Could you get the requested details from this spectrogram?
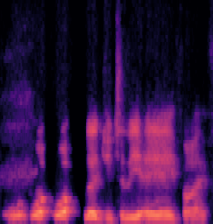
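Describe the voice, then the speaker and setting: A man interviewing a guest on a video call, asking questions in halting restarts. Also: on the low side. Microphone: webcam video call. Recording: slightly dull video call audio.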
